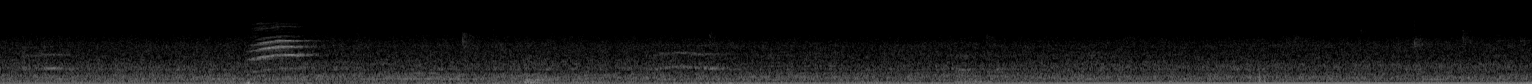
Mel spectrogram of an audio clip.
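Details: Kitten drinking water gives one short, clear, rising meow with stacked overtones near the third second, then a faint softer call a few seconds later, over steady low background hum.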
